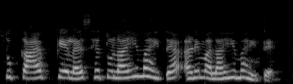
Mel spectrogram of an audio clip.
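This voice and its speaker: Protective, indignant young wife standing up for an old man, read by a high-voiced woman. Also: fairly even intonation, fast talker, close to an everyday voice.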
